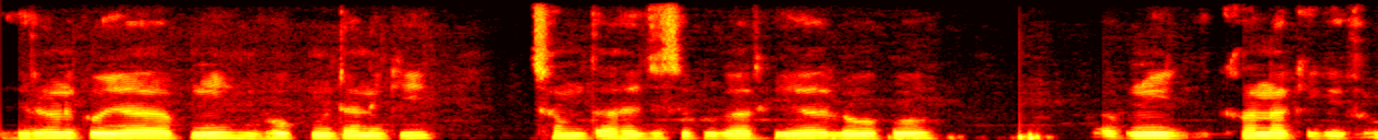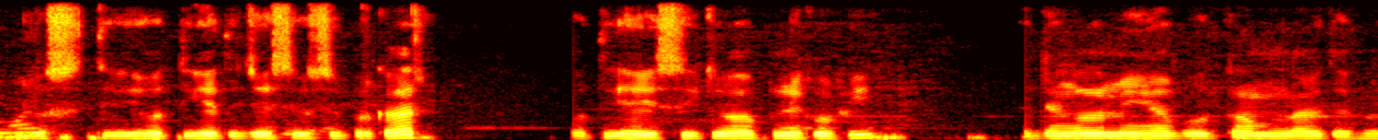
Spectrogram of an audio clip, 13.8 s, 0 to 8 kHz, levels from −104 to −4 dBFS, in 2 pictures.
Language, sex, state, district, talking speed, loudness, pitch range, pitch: Hindi, male, Chhattisgarh, Bastar, 140 wpm, -21 LUFS, 135-145 Hz, 140 Hz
